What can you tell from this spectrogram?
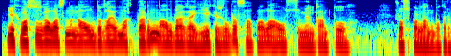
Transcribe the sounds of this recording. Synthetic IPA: je̞kʲɪbɑst̪əzqʰɑlˠɑsənəɴɑwəlˠd̪əqɑjlˠmɑqt̪ɑɾənɑlˠd̪ɑʁəje̞kʲɪʒəlˠd̪ɑsɑpɑlˠəɑwəsume̞ɴqʰɑmt̪u | ʒ̥o̞spɑɾlˠɑnəpwo̞t̪əɾ

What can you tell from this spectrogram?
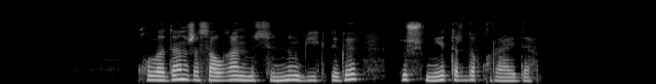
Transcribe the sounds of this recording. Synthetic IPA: qʰo̞lˠɑd̪ɑnʒɑsɑlˠʁɑnmʏsɪnːɪŋbijɪkt̪ɪɡʲɪ | ʏʃmʲe̞t̪rd̪ɪqʰʊɾɑjd̪ə

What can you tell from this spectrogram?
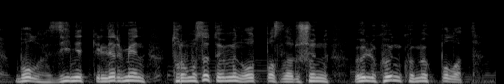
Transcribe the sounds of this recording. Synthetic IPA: bʊlˠzijne̞t̪̚kʲe̞ɾle̞ɾme̞nt̪ʰʊɾməsət̪ʰɵmɪnwo̞t̪̚pɑsəlˠɑɾʏʃɪn | ʏlkʲe̞ŋkʲʰɵme̞k̚bo̞lˠɑd̪̥ə

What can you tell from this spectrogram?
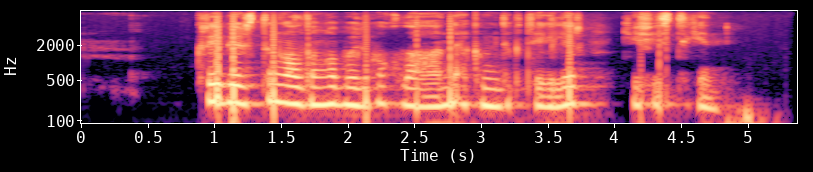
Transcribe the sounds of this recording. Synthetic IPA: kʲʰɾebeɾst̪ɪŋɑlˠd̪əɴʁəbølɪɡʲɪqʰʊlˠɑʁɑnækʲɪmd̪ɪkʲt̪ʰeɡʲɪleɾkʲʰeʃest̪ʰɪ̥ɡʲen

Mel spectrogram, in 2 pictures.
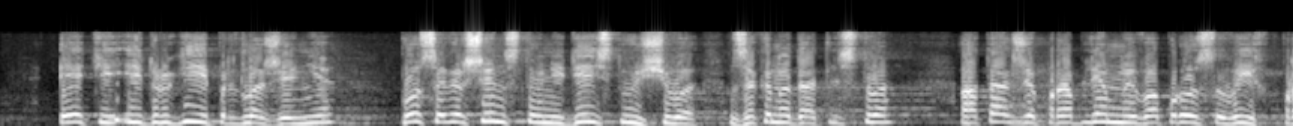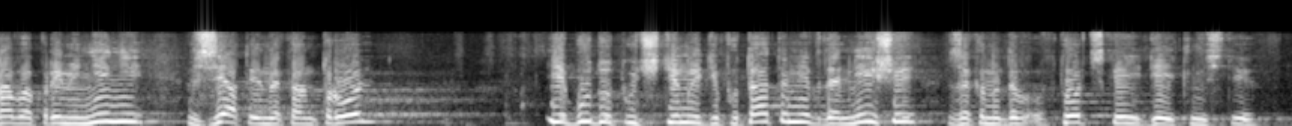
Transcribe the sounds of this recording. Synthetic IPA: ɛtʲɪʔid̪ɾʊɡʲijəpɾʲɪd̪lˠɐʐɛnʲɪjəposəvʲɪrʂɛnst̪vəvənʲɪʊdʲejst̪vʊjʉɕːɪvəzəkənɐd̪atʲɪlʲst̪və | ɐt̪aɡʐɨprɐblʲe̞mnɨjvɐpɾo̞svixpɾəvəpɾʲɪmʲɪnʲenʲɪjvzʲat̪ɨnəkɐnt̪ɾo̞lʲ | ibud̪ʊt̪ʊt͡ɕt̪ʲɪnɨdʲɪpʊt̪at̪əmʲɪvd̪ɐlʲnʲejʂəjzəkənt̪vort͡ʃɪ̥skəjdʲejɪtʲɪlʲnəsʲtʲɪ

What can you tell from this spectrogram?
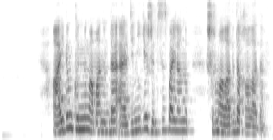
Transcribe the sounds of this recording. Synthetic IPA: ɑjd̪əɴkʲʰʏnːɪŋɑmɑnənd̪ɑʔæɾd̪e̞ne̞ɡʲe̞ʒʏpsɪzbɑjlˠɑnəp̚ | ʃəɾmɑlˠɑd̪əd̪ɑqʰɑlˠɑd̪ə

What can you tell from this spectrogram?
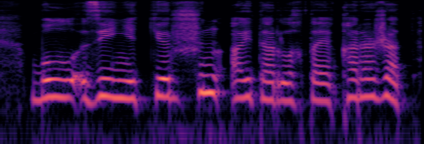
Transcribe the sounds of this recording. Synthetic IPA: bʊlˠze̞jne̞t̪̚kʲe̞ɾʏʃɪnɑjt̪ɑɾlˠəqt̪ɑjqʰɑɾɑʒɑt̪

